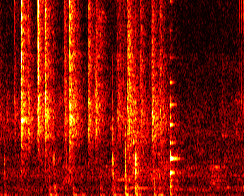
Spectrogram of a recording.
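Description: A spatula scrapes and knocks against a baking dish.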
